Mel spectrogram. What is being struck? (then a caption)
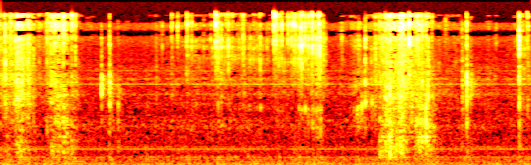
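Bar of soap scraped with a metal blade. A metal utility-knife blade scrapes across a solid pink bar of soap held in the hand and cuts off cubes. Soft, bright scraping and crisp crunchy slicing come in quiet bursts over a low background rumble, with short sharp ticks as each piece breaks away.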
